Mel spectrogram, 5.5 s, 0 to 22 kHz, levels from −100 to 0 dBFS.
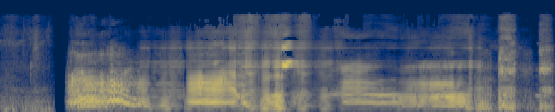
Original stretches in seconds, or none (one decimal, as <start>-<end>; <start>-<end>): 0.0-1.4; 4.8-5.6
